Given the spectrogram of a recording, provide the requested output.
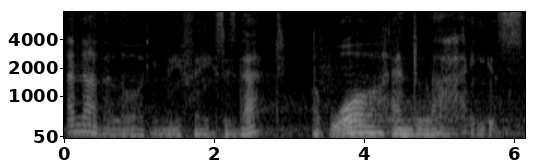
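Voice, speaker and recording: A man voicing a scheming demon Grand Vizier in a whispered ASMR fantasy roleplay, sly, menacing and condescending, with breathy, theatrical, drawn-out phrasing. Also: background noise. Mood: sly storytelling. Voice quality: breathy whispering mixed with low gravelly creak.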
